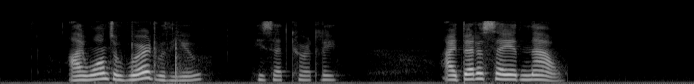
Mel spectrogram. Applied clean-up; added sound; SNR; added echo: none; Run; 17 dB; none.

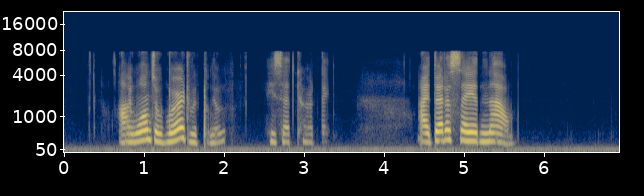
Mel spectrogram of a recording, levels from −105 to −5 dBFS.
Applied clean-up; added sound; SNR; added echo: neural diffusion model UNIVERSE++.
